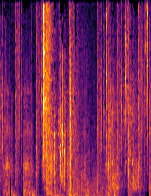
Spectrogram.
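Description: A rocket explodes with a loud, booming blast.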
